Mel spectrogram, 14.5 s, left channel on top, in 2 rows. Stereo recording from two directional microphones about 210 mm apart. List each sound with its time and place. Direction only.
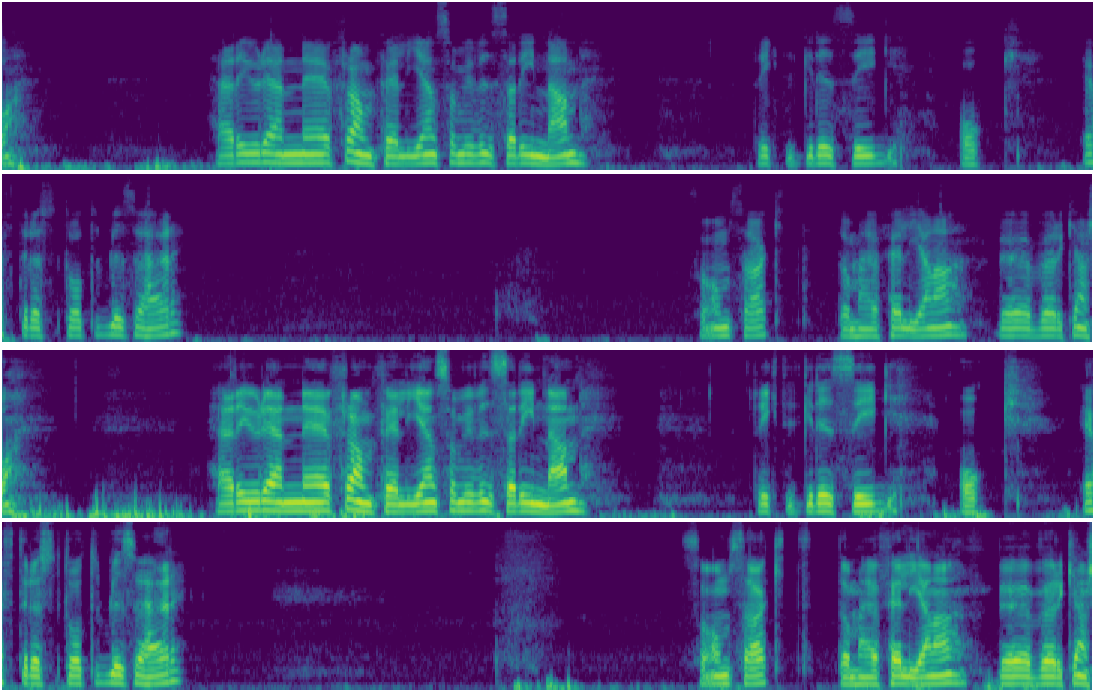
1.3 s speech: 15° right (ahead or behind)
11.9 s speech: 15° right (ahead or behind)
